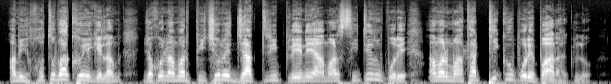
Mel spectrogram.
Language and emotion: Bengali, surprised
